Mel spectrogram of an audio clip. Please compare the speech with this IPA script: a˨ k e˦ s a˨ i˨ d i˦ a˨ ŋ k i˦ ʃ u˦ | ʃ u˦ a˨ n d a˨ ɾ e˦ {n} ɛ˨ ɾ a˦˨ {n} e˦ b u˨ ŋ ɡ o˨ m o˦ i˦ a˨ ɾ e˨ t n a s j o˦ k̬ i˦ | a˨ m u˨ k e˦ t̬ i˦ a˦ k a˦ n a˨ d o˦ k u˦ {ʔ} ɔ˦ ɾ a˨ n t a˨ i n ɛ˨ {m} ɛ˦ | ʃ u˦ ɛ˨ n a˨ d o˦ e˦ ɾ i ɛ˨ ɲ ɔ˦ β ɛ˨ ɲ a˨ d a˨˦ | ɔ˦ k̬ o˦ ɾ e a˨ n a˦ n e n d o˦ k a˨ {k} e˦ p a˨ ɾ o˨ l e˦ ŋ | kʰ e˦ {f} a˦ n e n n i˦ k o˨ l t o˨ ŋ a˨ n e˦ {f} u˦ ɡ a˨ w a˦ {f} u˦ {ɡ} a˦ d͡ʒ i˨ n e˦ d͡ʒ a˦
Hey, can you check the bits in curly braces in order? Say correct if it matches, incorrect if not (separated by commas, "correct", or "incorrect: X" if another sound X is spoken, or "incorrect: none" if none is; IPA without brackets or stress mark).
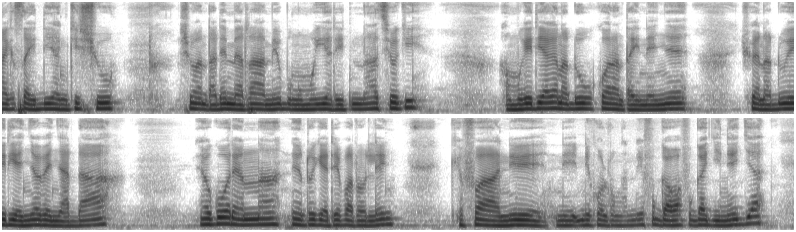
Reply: incorrect: m, incorrect: m, incorrect: k, incorrect: ɲ, incorrect: t, correct, correct, correct, correct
